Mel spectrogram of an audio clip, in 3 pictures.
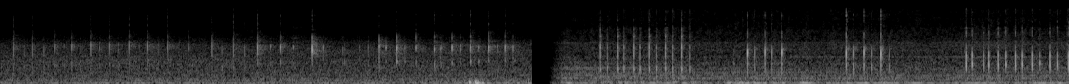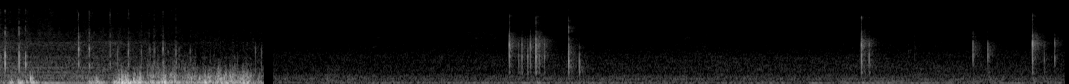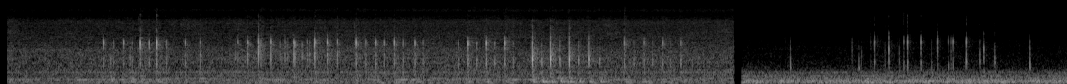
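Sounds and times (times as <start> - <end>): mechanical keyboard typing: 0.0 - 5.3, 6.0 - 9.0, 9.6 - 12.6, 15.8 - 16.6, 22.4 - 28.4, 29.9 - 31.5.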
